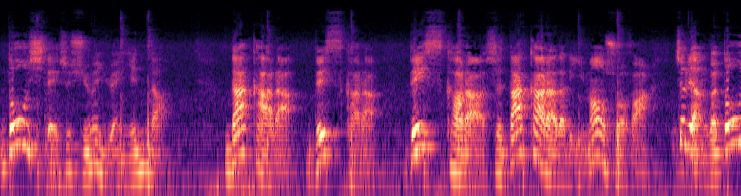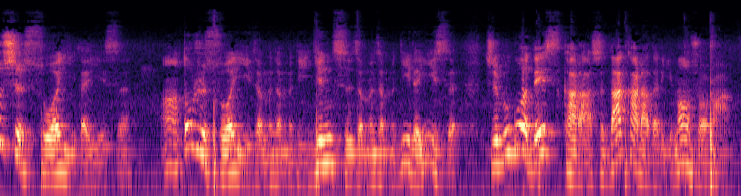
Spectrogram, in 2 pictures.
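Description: A man's voice: fast talker, a little hiss or hum. A man teaching Japanese vocabulary in a chatty way, often asking a question and answering it himself. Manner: chatty, asks rhetorical questions and answers them; lively, swinging pitch. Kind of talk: casual vocabulary lesson.

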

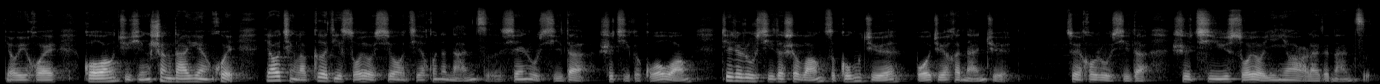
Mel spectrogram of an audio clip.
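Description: A man narrating a fairy tale in an expressive, measured storytelling voice. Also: on the low side.

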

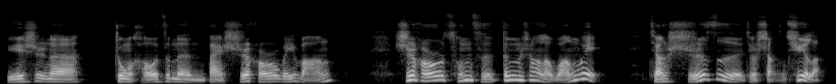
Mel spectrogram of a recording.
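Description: At a measured pace and medium pitch, a storyteller narrates a classic children's tale, gentle and expressive, letting the ends of lines trail off softly.

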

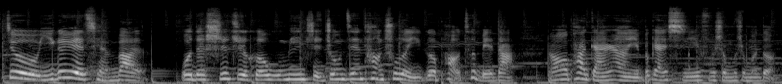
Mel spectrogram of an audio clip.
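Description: A woman's voice: mid-range voice, fairly quick, few pauses, soft background music. A young woman hosting a casual talk show, chatty and teasing, often asking listeners if they agree. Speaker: host.

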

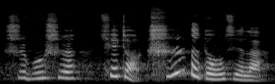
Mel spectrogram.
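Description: A woman voicing a timid, kind little pterosaur boy in a children's storybook reading, high and stammering when scared. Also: sing-song, unhurried, a little hiss or hum. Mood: worried.

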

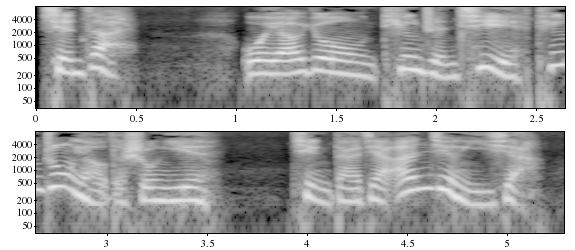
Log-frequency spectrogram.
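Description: A self-important rabbit playing doctor, as a woman storyteller puts him on, pompous and deliberate. The voice is pushed lower than the reader's own, recorded dry and close. A children's storybook reading. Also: big pitch swings, a little mellow, no echo.

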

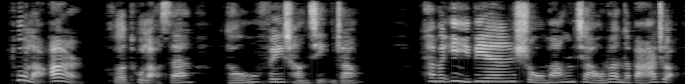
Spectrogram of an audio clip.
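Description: A woman reading a picture book aloud, gentle and expressive, letting her voice fall softly at the end of sentences. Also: fairly high pitch, no echo. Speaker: storyteller.

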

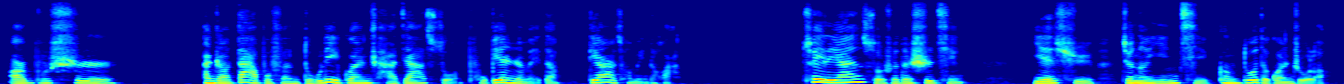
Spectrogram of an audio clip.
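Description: A woman narrating a comic science fiction audiobook in a measured storytelling manner. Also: medium pitch. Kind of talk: scripted narration.

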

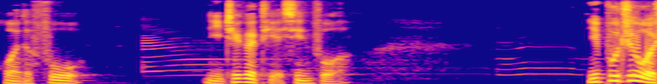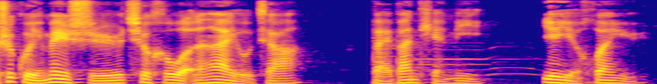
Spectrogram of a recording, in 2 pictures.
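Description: A man giving voice to a grieving ghost wife from an old storybook tale, tearful and reproachful as she pleads with the husband who spurned her. The voice sits low and mellow, with a faint plucked guitar in the background. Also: slightly rough. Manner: sobbing, plaintive and reproachful. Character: grieving female ghost spirit, young wife, wronged.

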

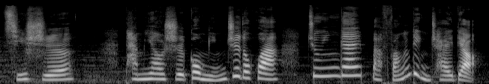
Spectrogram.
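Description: A woman's voice: a little high, very animated, moderate pace, fairly bright tone, soft background music. Alice, a woman doing a spirited young girl. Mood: musing. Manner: wondering to herself, sometimes crying out. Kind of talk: storybook reading.

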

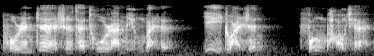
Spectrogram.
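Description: A man narrating a novel in the first person, in a measured storytelling manner. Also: medium pitch, big pitch swings, lo-fi sound. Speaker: audiobook narrator.

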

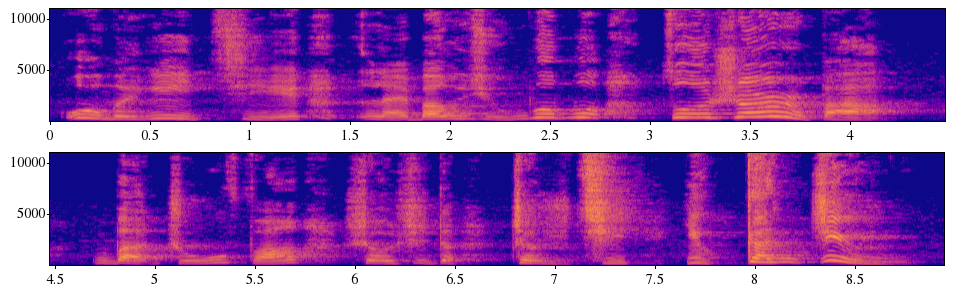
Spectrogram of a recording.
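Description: A woman voicing an excitable young frog boy. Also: high voice, takes it slowly. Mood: excited. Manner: excitable, loud exclamations. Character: clumsy eager young male frog.

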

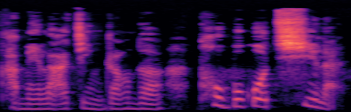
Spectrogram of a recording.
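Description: A woman reading a children's storybook aloud expressively, pausing to explain things to a child. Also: fairly low pitch, slightly rough.

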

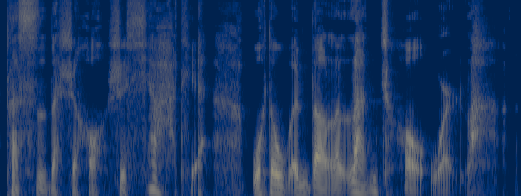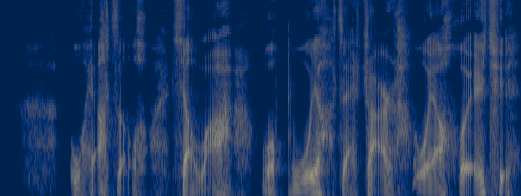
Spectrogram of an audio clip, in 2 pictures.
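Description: A man's voice: lowish voice, very animated, unhurried, voice pushed down, full character voice. A man playing a terrified old woman. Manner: breathy half-whispered pleading.

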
